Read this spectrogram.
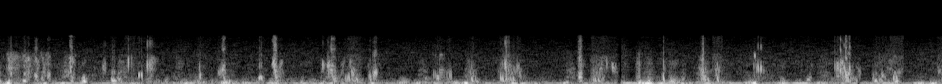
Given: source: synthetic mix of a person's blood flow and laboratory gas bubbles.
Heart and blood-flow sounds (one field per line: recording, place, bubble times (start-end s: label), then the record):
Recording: Doppler ultrasound of blood flow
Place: subclavian vein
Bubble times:
0.00-0.52 s: bubbles
0.68-0.77 s: bubbles
1.02-1.20 s: bubbles
1.25-1.60 s: bubbles
1.98-2.05 s: bubbles
2.17-2.29 s: bubbles
2.57-2.66 s: bubbles
2.71-2.85 s: bubbles
3.20-3.62 s: bubbles
3.68-3.81 s: bubbles
4.31-4.53 s: bubbles
4.67-4.80 s: bubbles
4.97-5.22 s: bubbles
5.77-5.85 s: bubbles
5.90-6.19 s: bubbles
6.60-6.68 s: bubbles
6.98-7.23 s: bubbles
7.52-7.67 s: bubbles
8.05-8.13 s: bubbles
8.35-8.62 s: bubbles
8.71-9.04 s: bubbles
9.37-9.43 s: bubbles
From the record:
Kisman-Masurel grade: 242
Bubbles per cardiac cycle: several, 3 to 8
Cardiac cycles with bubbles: 100%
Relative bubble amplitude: moderate (0.250 to 0.450)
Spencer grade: 3 (all of the cardiac periods contain showers or single bubble signals, but not dominating or overriding the cardiac motion signals)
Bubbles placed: anywhere in the cardiac cycle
